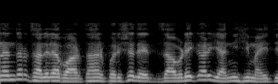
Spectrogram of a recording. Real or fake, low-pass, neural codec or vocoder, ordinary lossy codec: fake; 7.2 kHz; codec, 16 kHz in and 24 kHz out, 1 kbps, XY-Tokenizer; none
